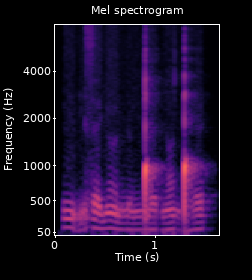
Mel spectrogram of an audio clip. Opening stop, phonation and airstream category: click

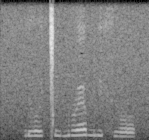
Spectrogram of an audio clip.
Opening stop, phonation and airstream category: click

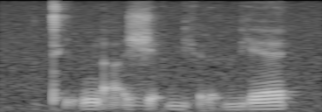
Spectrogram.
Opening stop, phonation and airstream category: ejective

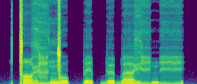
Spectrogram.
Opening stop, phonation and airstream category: click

